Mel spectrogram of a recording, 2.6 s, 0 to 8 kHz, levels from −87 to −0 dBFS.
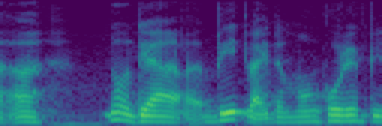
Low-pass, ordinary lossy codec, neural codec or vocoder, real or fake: none; none; codec, 16 kHz, 2 kbps, FreqCodec, larger model; fake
